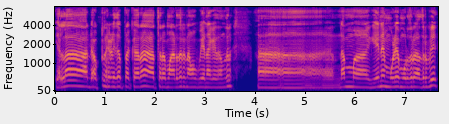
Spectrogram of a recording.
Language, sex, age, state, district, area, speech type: Kannada, male, 45-60, Karnataka, Bidar, rural, spontaneous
